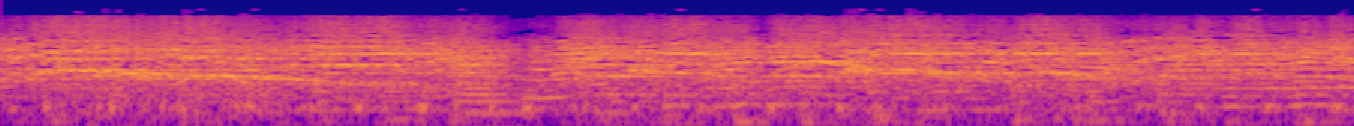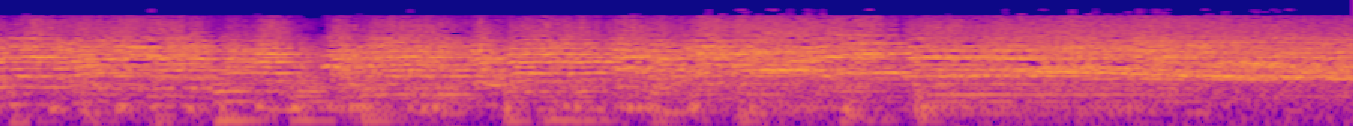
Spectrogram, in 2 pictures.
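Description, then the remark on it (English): A loud, dense crowd roars continuously after Mr. Lincoln has the Union Band play Dixie at the end of the war, with cheering and shouting swelling throughout, the din steady with only a brief dip partway through. “Well, I hope you can hear me above all this din. The crowd understands the meaning of Mr. Lincoln's request.”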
